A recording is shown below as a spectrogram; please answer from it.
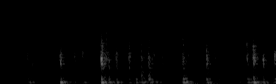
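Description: Computer keyboard typing while entering text for a WooCommerce product page, a quiet, uneven run of clustered keystrokes with short pauses between bursts, close and alone with no voices.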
